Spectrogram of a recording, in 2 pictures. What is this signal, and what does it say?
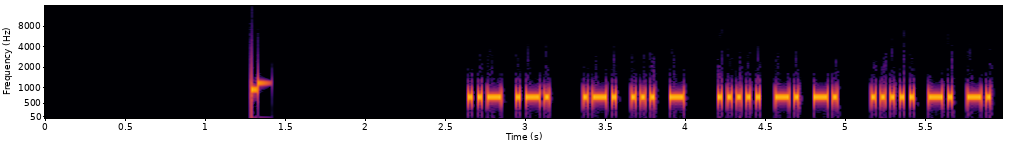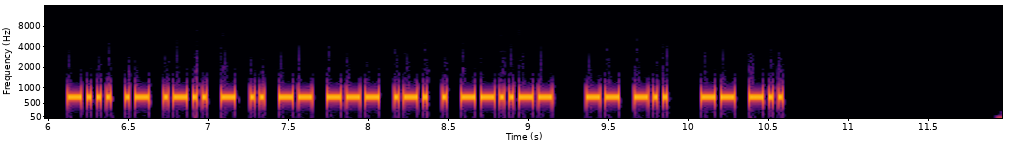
Morse code, heard as a keyed tone, about 40 wpm, 700 Hz. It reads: UR RST 5NN 5NN BALTIMORE, MD MD
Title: Practice QSO - Exchange 1 - Beginning - 40wpm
